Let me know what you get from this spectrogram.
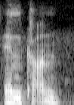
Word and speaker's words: Enkan: And the first time that he met this Enkan, to give him his Japanese pronunciation, the old master said to him, the Tathagata had a secret word, but Mahakashapa could not keep it hidden.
